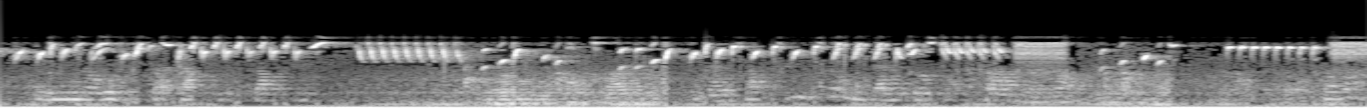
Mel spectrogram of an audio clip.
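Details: Goldfinch song in rapid twittering phrases, mixing liquid chirps with brief buzzy rattles repeated several times a second, with a faint low hum behind.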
